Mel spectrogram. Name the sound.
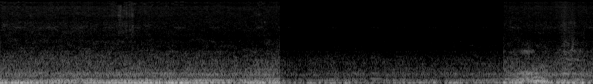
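honeybees buzzing during beehive inspection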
